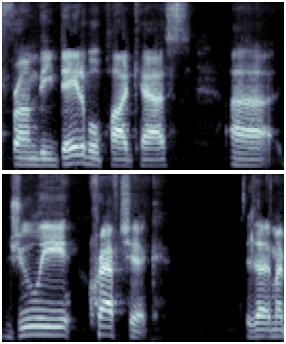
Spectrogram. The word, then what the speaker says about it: Krafchick: We got producer Pat and Caesar Salad the dog chilling right now, and then we have from the Dateable podcast, Julie Krafchick. Am I pronouncing that right?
